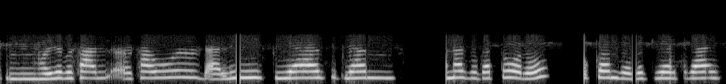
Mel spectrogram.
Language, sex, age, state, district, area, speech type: Assamese, female, 30-45, Assam, Darrang, rural, conversation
